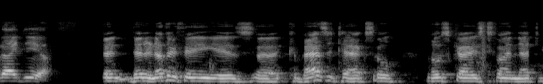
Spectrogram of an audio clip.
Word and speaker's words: cabazitaxel: Cabazitaxel.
